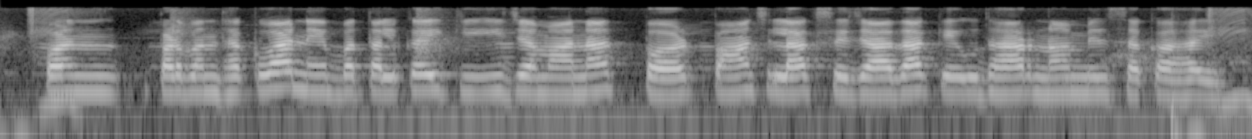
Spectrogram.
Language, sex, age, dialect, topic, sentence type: Magahi, female, 25-30, Western, banking, statement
